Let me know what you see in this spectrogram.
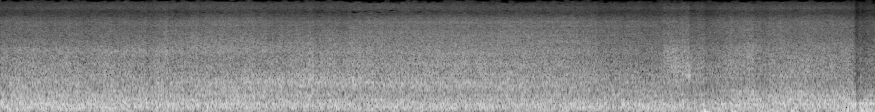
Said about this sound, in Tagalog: kaya siguro malakas yung alon ngayon dito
